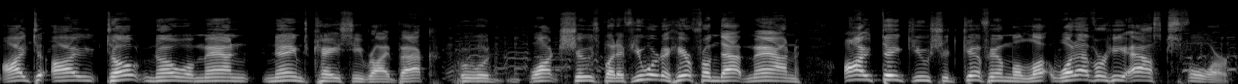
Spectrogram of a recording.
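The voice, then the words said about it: Silly disguised put-on voice. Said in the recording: “You just had to change your voice. ... trying to use some stupid voice”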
